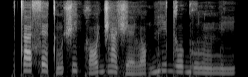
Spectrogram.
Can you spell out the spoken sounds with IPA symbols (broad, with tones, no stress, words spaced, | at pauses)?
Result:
ta˦sɛ˦˨tũ˨˦ʃi˦˨ kɔ˨˦ d͡ʒã˦˨ʃɛ˨lɔ˧ ɡ͡bi˦ do˦ɡu˧lũ˧ ni˧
